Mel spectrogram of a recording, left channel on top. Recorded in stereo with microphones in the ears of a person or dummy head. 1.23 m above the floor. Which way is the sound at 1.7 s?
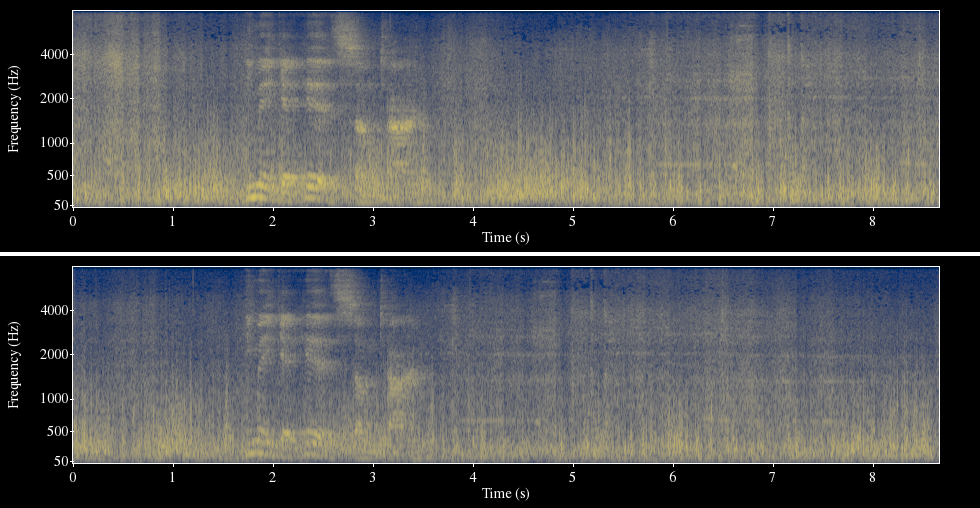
55° right (ahead or behind).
